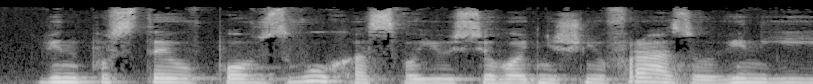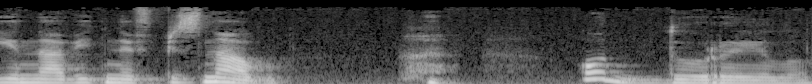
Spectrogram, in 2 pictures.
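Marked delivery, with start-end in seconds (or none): 7.0-8.1 gentle, affectionate, tender voice, low and hushed. Narrator reading, a woman speaks to a man: tender. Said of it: "лагідно сказала Луїза своїм неймовірним голосом".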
